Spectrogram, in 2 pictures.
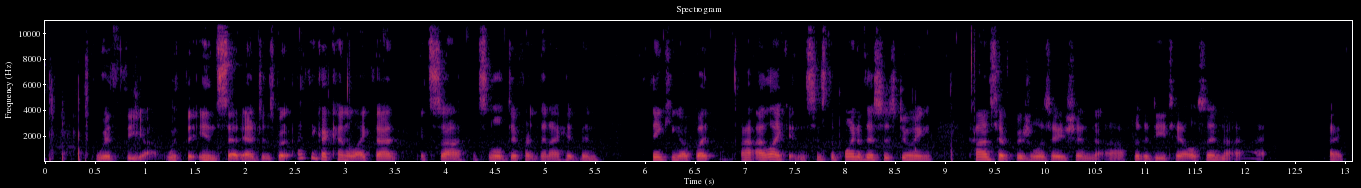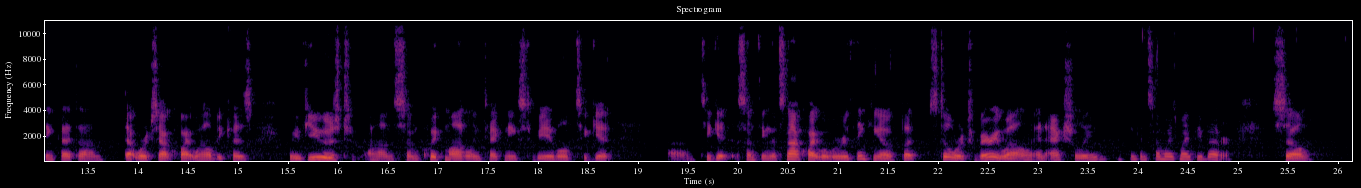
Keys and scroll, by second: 0.2 q.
